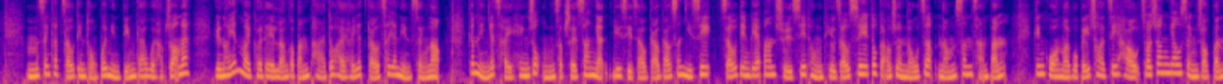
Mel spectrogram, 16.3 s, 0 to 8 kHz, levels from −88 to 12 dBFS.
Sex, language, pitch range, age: female, Chinese, 175-235 Hz, 10-29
